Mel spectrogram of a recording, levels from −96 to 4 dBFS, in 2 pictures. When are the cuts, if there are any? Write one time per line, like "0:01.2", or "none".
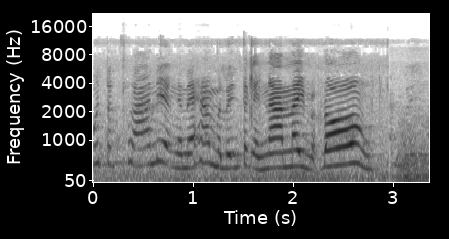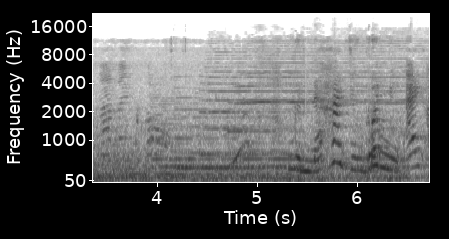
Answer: none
